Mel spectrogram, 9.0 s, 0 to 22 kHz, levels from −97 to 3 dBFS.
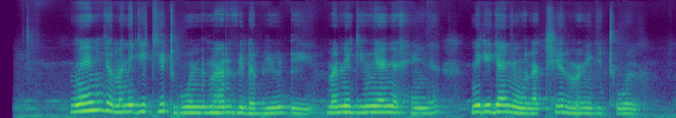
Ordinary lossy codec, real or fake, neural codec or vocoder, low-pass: none; fake; codec, 44.1 kHz, 2.6 kbps, DAC; none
